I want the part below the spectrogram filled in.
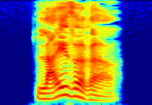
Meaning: inflection of leise: 1. strong/mixed nominative masculine singular comparative degree 2. strong genitive/dative feminine singular comparative degree 3. strong genitive plural comparative degree
- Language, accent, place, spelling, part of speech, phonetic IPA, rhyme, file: German, Germany, Berlin, leiserer, adjective, [ˈlaɪ̯zəʁɐ], -aɪ̯zəʁɐ, De-leiserer.ogg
